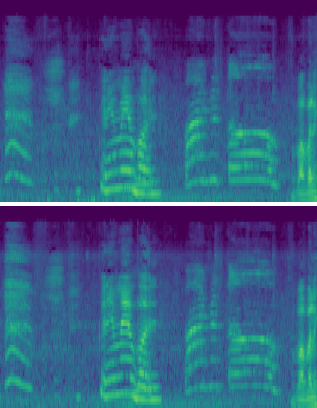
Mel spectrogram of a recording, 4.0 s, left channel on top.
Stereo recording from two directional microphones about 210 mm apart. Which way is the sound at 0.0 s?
35° right (ahead or behind).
